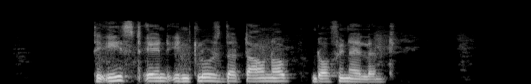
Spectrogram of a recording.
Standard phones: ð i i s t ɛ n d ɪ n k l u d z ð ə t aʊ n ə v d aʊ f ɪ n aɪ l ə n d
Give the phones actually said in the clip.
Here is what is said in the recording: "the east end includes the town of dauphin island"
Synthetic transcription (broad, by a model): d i i s t ɛ n d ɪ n k l u d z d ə t aʊ n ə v d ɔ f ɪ n aɪ l ə n d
